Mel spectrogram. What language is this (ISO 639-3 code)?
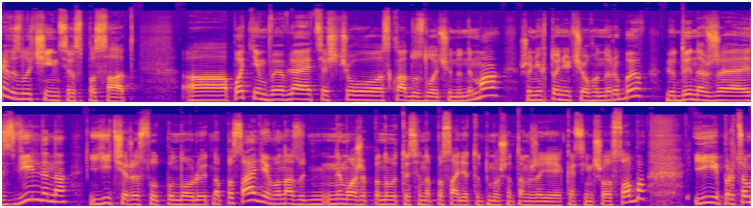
ukr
